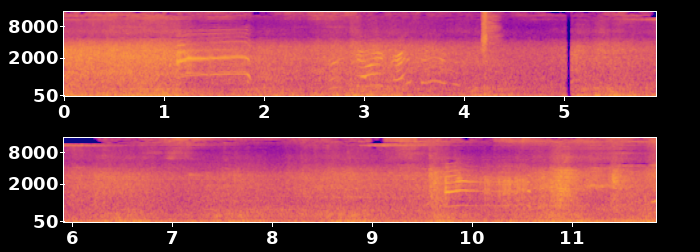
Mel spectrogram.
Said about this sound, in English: We got an audio clip of the train incident, and I'm going to play it for you right now. Monkey train is going over us.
